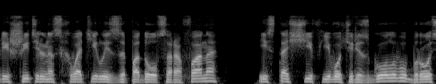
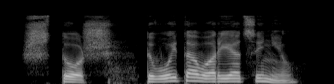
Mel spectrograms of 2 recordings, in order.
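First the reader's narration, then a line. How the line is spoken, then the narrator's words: Completely calm reply. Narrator (Russian): совершенно спокойным голосом ответил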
